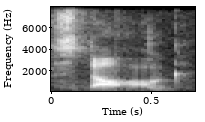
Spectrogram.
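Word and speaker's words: Stogg: And obviously, like if you look at the name of Stog, it rhymes with right there. Dog.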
